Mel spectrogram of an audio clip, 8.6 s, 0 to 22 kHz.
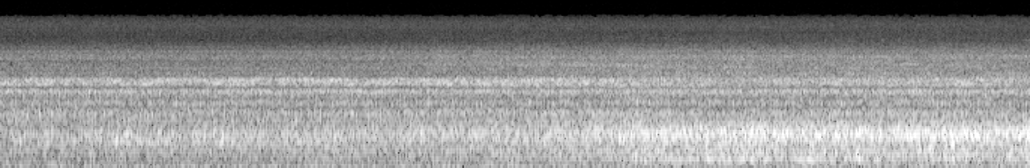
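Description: Keihin-Tohoku Line E233-series electric commuter train running past: a steady rumble of wheels on rail that grows louder about five seconds in, when a low hum joins it.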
